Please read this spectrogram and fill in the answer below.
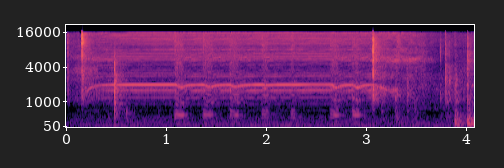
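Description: Battery-powered electric eraser running for about three seconds, a steady high whine that dips in pitch a few times as the tip is pressed to the paper to rub out coloured pencil that went past the line. It switches on and off with a click.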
